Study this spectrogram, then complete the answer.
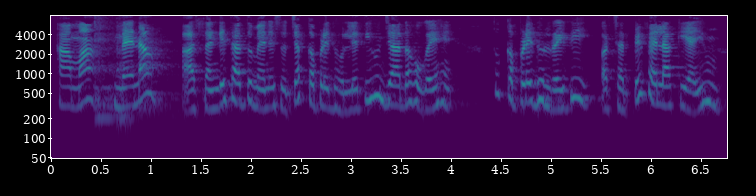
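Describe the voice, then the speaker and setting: A woman playing a gentle, dutiful elder daughter-in-law who soothes her mother-in-law in a comic family skit. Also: high-pitched, a little fast, slight background noise. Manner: soothing, placating.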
